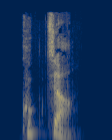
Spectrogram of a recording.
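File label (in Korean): "국적", Korean; TOPIK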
